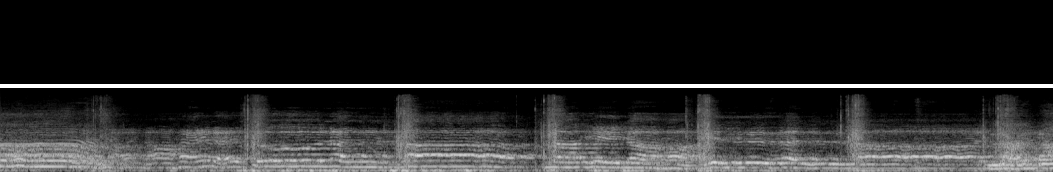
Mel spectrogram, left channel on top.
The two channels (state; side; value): silent; left; 67 dB below the other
